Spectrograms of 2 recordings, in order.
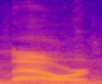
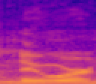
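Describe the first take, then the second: First: The name is pronounced like 'now-er'. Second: The name is pronounced like 'newer'. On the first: "not Nauer" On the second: "not Newer"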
